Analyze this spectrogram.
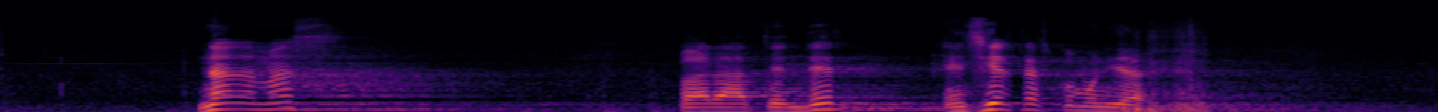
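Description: An elderly man speaks slowly into a microphone in a large echoing hall.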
